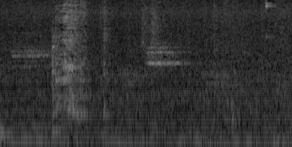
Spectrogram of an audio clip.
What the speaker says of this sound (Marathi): उरलेल्या फोडणीवरती तुकडे आपण सगळे परतवून घेऊया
